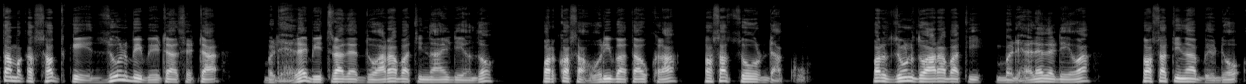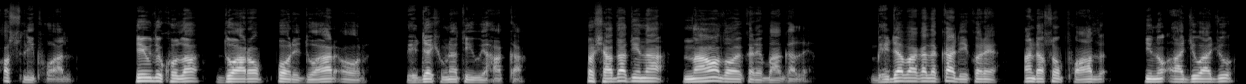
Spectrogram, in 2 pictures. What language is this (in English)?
Kullu Pahari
